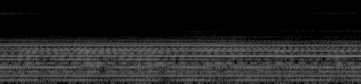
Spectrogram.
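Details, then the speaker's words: Two throttle units and E-gas module from a 1993 Mercedes 600SEL V12 on a bench test, plates synchronized at idle: steady even electrical buzz at constant pitch, no clicking or chatter; throttle motors holding idle normally. "I mean it'll be fun this is our Idol obviously our buzzing noise"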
